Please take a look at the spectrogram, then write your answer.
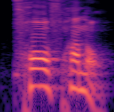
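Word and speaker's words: Fanon: লড়াই করা মানুষটা পরের জনকে দেখায় কিভাবে লড়তে হবে ফরাসি আলজেরিয়ান চিন্তাবিদ ফানো ফানো নাম আসল উচ্চারণটা উনি বলছিলেন পরাধীন জাতিগোষ্ঠী লড়াইয়ের ভিতর দিয়ে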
